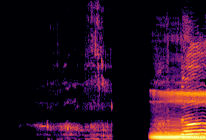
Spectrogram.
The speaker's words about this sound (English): Like, it's like one, two, three, slurp. Right, right. Here we go. One, two, three.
